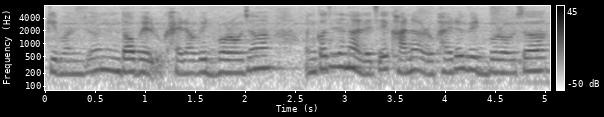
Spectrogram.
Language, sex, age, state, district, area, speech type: Nepali, female, 18-30, West Bengal, Darjeeling, rural, spontaneous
